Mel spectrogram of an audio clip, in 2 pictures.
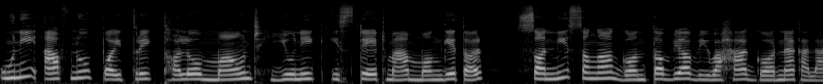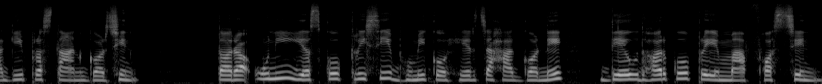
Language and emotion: Nepali, neutral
